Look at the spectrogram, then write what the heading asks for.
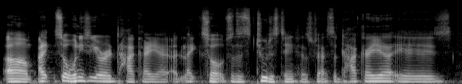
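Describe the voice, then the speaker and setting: A man in a mid-range voice hosts a relaxed interview. He circles around his questions, stacking fillers and restarting sentences before landing on the point. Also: mid-range voice, fairly quick. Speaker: podcast host.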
